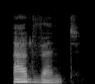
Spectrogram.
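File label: "advent", US English; pronunciations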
